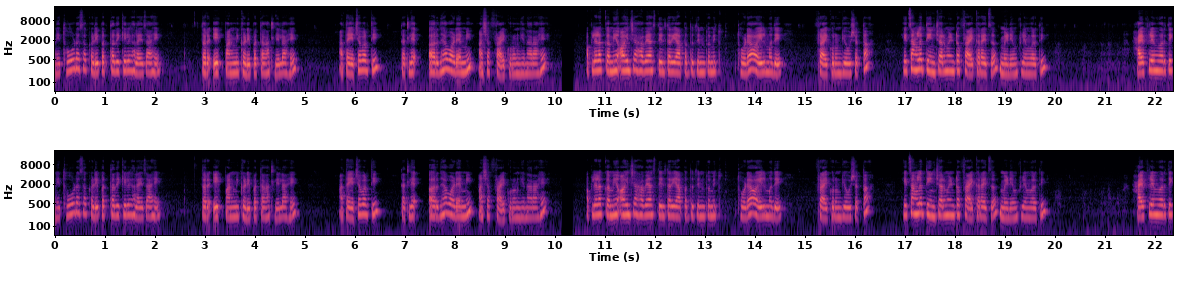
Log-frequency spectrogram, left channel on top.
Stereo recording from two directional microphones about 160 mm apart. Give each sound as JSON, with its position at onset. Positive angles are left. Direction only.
{"t": 0.0, "sound": "speech", "side_deg": 20}
{"t": 21.5, "sound": "a sound", "side_deg": 20}
{"t": 21.8, "sound": "speech", "side_deg": 15}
